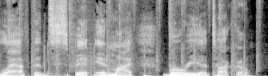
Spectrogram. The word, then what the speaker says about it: birria: Let your Mexican side come forth. – Birria. – What? – Birria. – Birria? – Birria. – It's spelled B-R-I-A, right? – No. – It's spelled B-I-R-R-A. – B-I-R-R-A. – If you wanna white person it up, it's birria.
